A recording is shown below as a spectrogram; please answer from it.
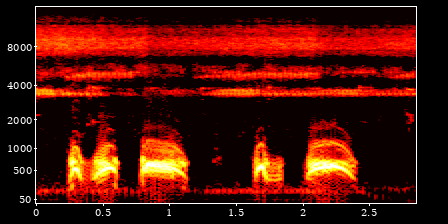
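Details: Spotted dove decoy enticing wild birds, giving two short coos and a longer croo, then a single coo and another long croo, soft and low-pitched, over a faint steady hum.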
